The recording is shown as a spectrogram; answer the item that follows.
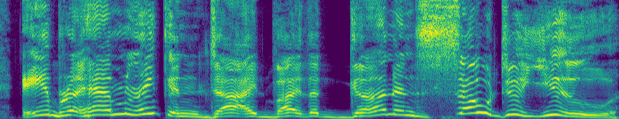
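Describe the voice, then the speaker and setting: A put-on character voice with fairly high pitch and very wide pitch swings. The delivery is very slow. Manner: menacing.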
